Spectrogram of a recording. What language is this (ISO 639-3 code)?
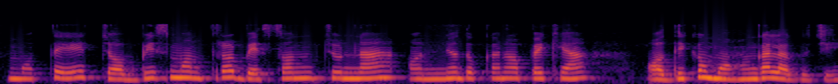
ori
